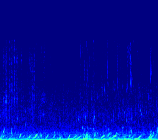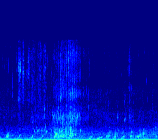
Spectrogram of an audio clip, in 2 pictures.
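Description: Air bubbling and gurgling out of a flexible hose held under the pond surface as water runs in to fill it, priming the hose for a siphon. It is a quick run of small rising bubble plops, with a brief splashy rush about four seconds in.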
